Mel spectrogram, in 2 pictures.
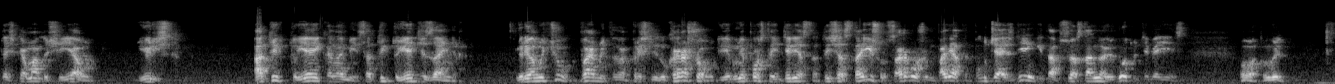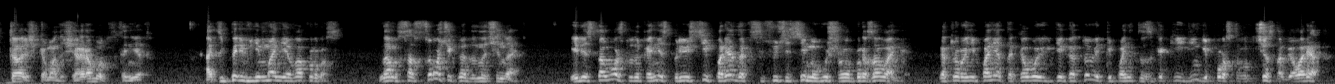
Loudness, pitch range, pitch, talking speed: -18 LUFS, 160-195 Hz, 175 Hz, 200 wpm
